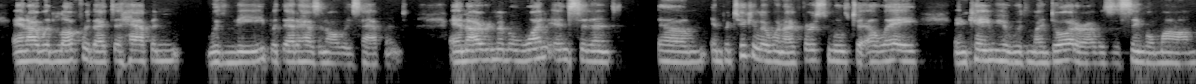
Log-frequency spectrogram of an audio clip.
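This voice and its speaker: The tone is dark and mellow, somewhat breathy, with an American accent. Intonation stays fairly even, and the pace is fairly quick. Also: woman, fairly low pitch for a woman. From US Midwest, Chicago. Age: 70s. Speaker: session singer. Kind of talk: testimony.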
